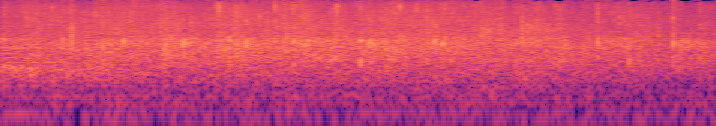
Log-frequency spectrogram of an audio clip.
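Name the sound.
church audience applause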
